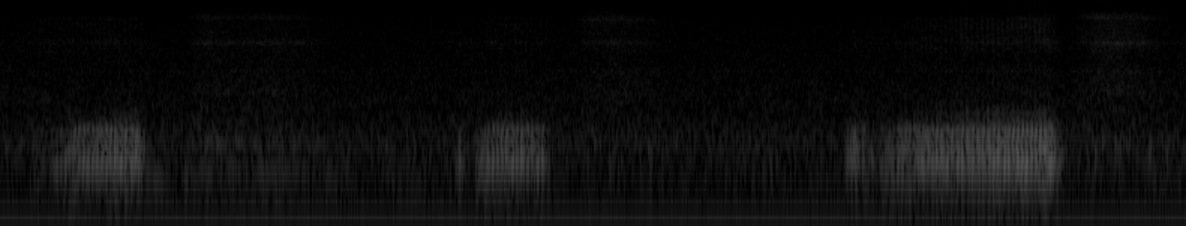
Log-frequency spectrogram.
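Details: Pet snoring while napping in an office: soft, rhythmic snoring, three low rattling inhalations each followed by a faint airy exhale, over steady room hum.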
